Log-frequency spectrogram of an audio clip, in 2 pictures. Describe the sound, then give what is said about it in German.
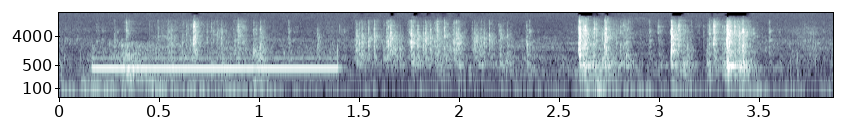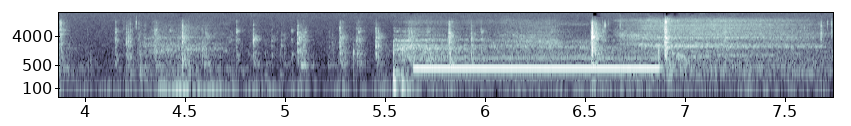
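A phone line rings out twice with a steady, droning ringback tone, left unanswered; between the rings come quick clicky taps like buttons being pressed for dialing. “Wir müssen sofort Christine anrufen.”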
